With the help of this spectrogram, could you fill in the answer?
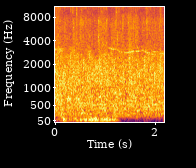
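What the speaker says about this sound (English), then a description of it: "rapturous applause here for their new signing" A stadium crowd at a Strasbourg versus Sturm Graz pre-season friendly applauds a new football signing, a dense, even wash of distant clapping that carries on throughout at low volume.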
